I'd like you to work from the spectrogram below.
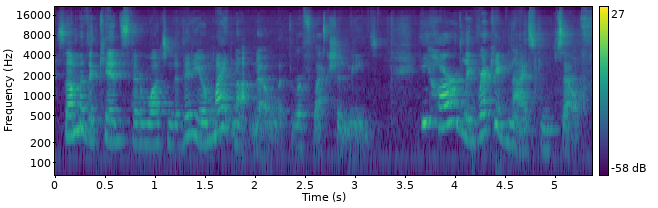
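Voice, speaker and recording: A woman reading a picture story aloud to a young child, pausing to explain words simply and prompt repetition. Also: mid-range voice, very animated, fairly bright tone. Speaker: children's story reader and teacher. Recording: echoey room with clear background noise.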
